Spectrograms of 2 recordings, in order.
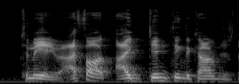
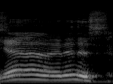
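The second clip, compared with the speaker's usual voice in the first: slow mock crowd; 9 semitones higher, 4 dB quieter, much slower than usual. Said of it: "And everyone's like".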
